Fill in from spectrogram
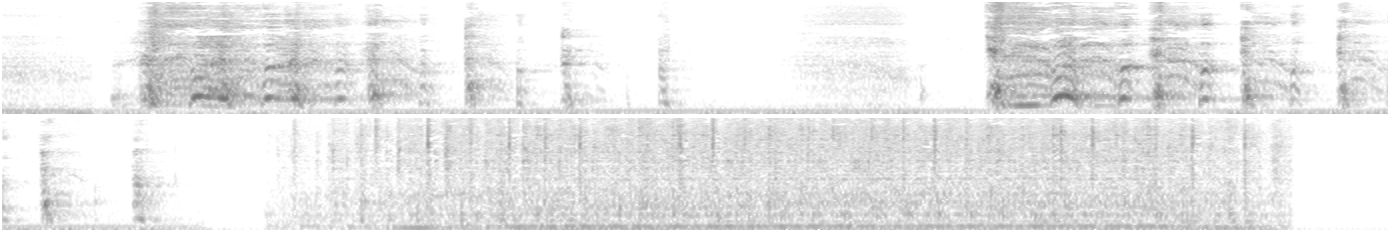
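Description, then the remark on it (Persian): Two loud fits of rapid repeated coughing, each a cluster of harsh hacking bursts, followed by several seconds of the steady mechanical whirring of a sewing machine running. “بازم که سرفه میکنی؟”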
